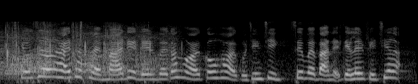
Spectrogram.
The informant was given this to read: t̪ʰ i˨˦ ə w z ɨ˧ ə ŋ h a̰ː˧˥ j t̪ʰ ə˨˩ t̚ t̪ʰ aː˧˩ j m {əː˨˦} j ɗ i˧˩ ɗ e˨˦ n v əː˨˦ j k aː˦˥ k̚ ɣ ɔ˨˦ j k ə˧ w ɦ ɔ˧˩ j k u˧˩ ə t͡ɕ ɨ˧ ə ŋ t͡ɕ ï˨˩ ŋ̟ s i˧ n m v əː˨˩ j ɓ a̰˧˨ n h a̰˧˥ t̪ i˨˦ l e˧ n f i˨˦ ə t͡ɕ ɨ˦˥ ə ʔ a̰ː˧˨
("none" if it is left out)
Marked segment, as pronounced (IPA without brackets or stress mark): aː˨˦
